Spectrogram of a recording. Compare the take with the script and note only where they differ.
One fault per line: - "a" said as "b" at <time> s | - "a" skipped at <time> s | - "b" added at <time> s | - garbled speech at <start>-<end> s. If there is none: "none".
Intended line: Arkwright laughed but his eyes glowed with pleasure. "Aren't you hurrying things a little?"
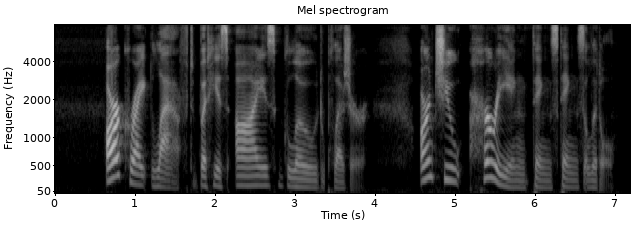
- "with" skipped at 3.3 s
- "things" added at 6.2 s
